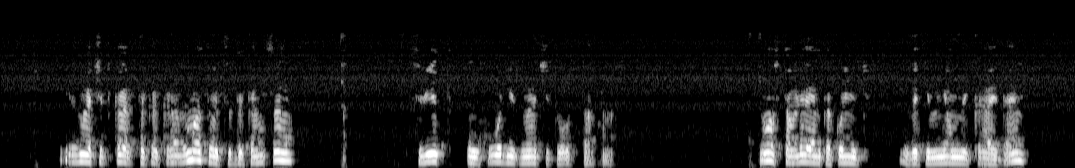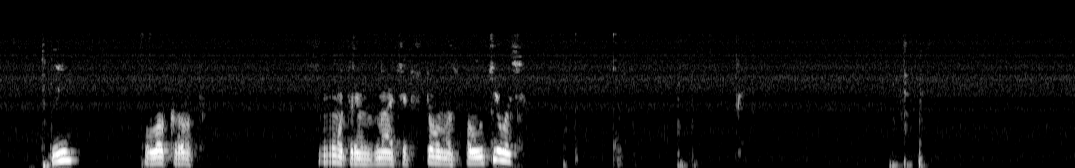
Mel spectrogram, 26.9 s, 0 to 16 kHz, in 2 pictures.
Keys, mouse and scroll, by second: 0.9-4.7 drag, 6.1 r, 9.7 click, 14.0 i, 18.1-19.9 middle drag, 20.9 middle click, 22.1 KP_0, 25.0 space.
